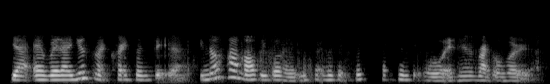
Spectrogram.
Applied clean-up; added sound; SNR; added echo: neural mask model DeepFilterNet 3.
